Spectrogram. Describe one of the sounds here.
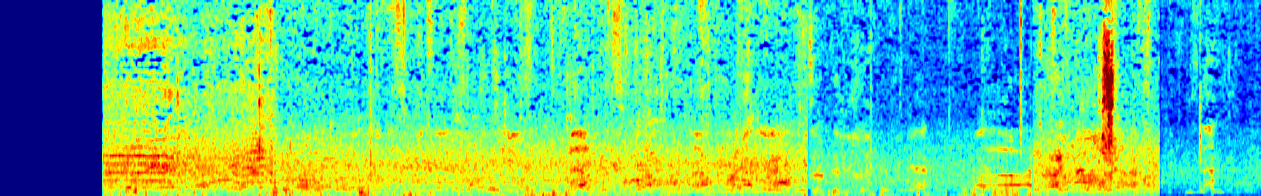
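A man talks with animation to a group outdoors.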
